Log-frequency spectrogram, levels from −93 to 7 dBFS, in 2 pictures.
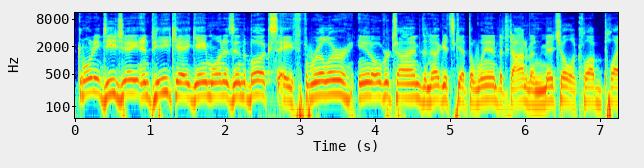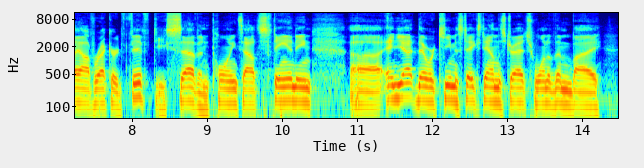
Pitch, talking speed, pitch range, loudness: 135 Hz, 180 wpm, 120-165 Hz, -17 LUFS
